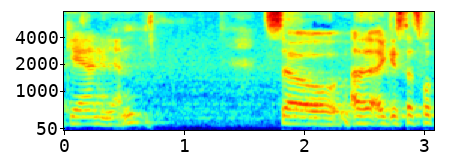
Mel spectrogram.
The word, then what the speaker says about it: Gagnon: pronunciations, and we say Gagnon. Ryan Seacrest said Gagnon, so I guess that's what the public knows now. I think the correct is Gagnon, with that French touch.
